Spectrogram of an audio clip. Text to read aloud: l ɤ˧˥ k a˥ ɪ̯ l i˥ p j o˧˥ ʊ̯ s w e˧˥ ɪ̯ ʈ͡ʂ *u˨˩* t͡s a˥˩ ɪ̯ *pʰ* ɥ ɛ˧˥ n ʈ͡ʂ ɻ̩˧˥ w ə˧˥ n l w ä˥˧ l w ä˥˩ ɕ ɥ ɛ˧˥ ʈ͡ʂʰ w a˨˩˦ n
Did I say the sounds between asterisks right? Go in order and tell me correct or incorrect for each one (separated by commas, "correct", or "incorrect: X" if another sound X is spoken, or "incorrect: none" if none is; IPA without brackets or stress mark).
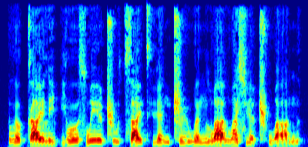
correct, incorrect: t̪ʰ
